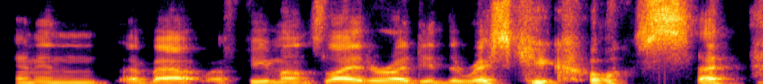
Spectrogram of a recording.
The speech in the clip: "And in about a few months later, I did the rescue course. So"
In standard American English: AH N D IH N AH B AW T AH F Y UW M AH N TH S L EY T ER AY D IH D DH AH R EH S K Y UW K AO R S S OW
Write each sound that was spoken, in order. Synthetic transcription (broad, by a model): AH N IH N AH B AW T AH F Y UW M AH N TH S L EY T ER AY D IH D DH AH R EH S K Y UW K AO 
